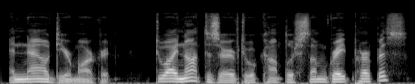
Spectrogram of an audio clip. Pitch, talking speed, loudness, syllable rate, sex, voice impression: 110 Hz, 190 wpm, -18 LUFS, 6.0 syllables/s, male, masculine, middle-aged, thick, tensed, powerful, bright, clear, calm, mature, friendly, reassuring, wild, lively, kind, slightly strict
